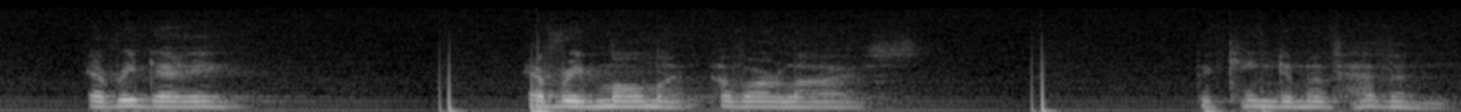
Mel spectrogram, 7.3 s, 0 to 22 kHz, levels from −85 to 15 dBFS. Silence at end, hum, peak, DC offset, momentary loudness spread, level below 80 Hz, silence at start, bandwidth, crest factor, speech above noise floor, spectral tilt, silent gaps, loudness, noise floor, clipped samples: 0.05 s; 60 Hz at -60 dBFS; -10 dBFS; under 0.1%; 17 LU; -44 dBFS; 0.45 s; 16.5 kHz; 20 dB; 30 dB; -8.5 dB/octave; none; -30 LUFS; -58 dBFS; under 0.1%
